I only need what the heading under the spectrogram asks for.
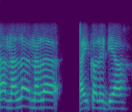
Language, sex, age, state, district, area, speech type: Tamil, male, 18-30, Tamil Nadu, Tiruvannamalai, rural, conversation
